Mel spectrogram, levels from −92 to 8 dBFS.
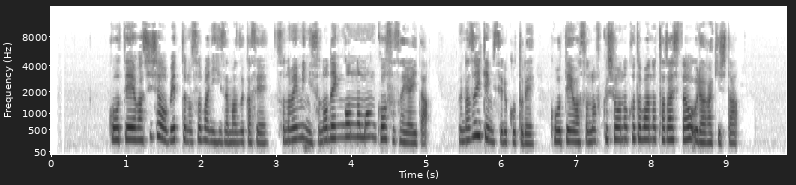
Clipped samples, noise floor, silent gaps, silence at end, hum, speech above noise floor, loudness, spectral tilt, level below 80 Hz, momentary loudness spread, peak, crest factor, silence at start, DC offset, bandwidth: under 0.1%; -66 dBFS; none; 0.65 s; none; 44 dB; -22 LUFS; -3 dB/octave; -76 dBFS; 9 LU; -6 dBFS; 18 dB; 0.8 s; under 0.1%; 11.5 kHz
